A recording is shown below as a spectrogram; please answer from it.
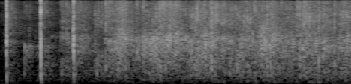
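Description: An audience at a school district governing board meeting breaks into applause for a school principal and teacher: a few separate claps, then a steady round of clapping that holds at a moderate level to the end.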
